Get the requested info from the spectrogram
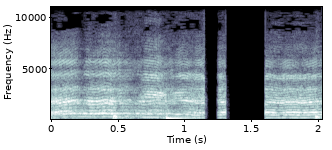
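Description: Male voice singing Egyptian Islamic praise chant (madih) to the beat of large frame drums, with drum strokes about half a second and a second in. The sound cuts out completely for a moment about a second and a quarter in, then the singing resumes.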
